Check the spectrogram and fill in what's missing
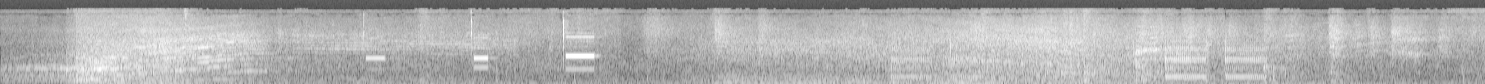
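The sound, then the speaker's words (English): A series of short electronic dial tones beeps out at uneven intervals as a man keys in a phone number to make a call, over a low rumbling background of engine or traffic noise, with no one speaking. “The moment he's gone, Kenny makes a call.”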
